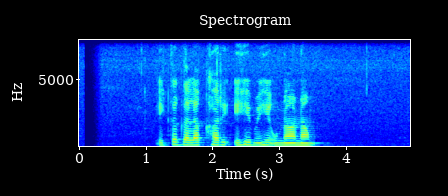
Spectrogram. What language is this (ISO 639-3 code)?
sin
